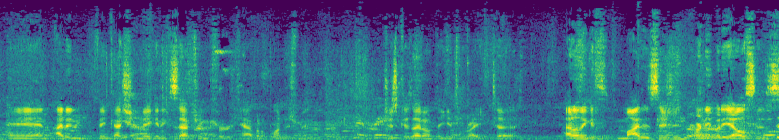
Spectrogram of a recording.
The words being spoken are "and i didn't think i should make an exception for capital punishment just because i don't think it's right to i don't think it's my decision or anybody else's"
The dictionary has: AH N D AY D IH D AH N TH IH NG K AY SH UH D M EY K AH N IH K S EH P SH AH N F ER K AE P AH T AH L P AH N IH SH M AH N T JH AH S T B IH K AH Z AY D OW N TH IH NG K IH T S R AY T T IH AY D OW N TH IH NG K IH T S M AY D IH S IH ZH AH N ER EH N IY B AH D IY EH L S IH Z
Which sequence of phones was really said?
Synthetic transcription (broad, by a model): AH N AY D IH D N TH IH NG K AY SH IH D M EY K AH N IH K S EH P SH AH N F ER K AE P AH T L P AH N IH SH M AH N T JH AH S K AH Z AY D OW N TH IH NG K IH T S R AY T T IH AY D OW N TH IH NG K IH T S M AY D IH S IH ZH AH N ER EH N IY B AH D IY EH L S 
